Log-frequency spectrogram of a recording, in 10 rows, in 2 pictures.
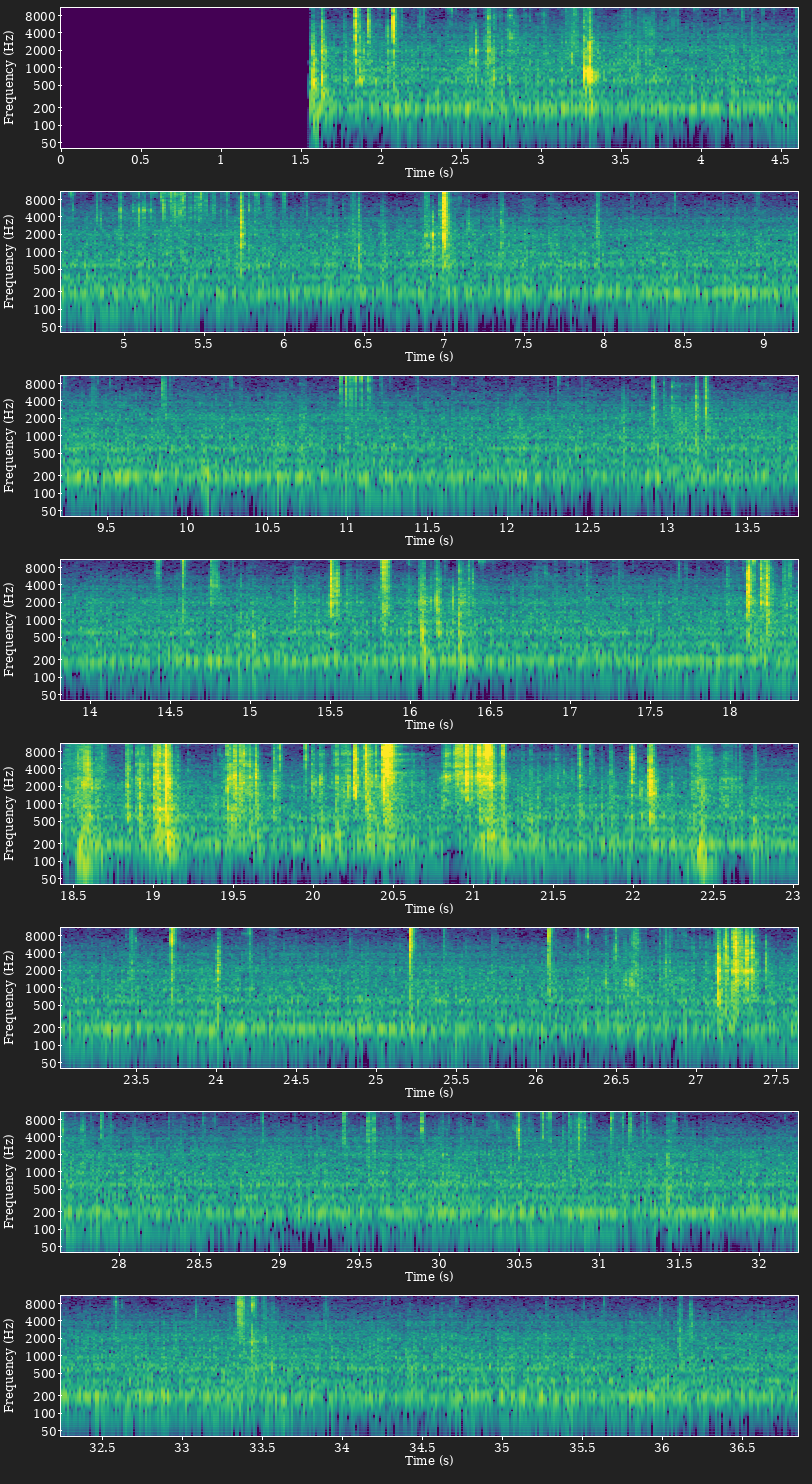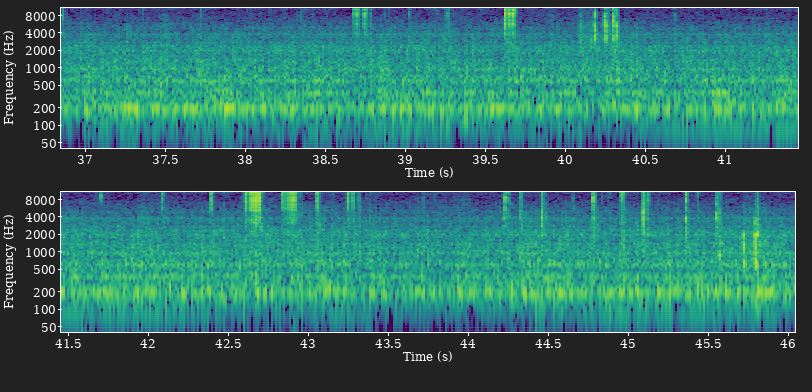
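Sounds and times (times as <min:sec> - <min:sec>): faint steady hum: 0:01.6 - 0:46.0
small hard objects clicking: 0:42.4 - 0:43.4.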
